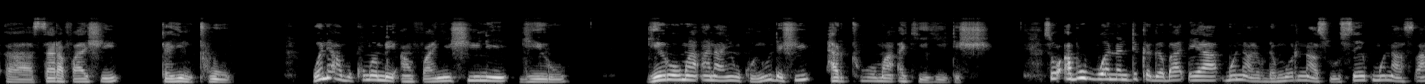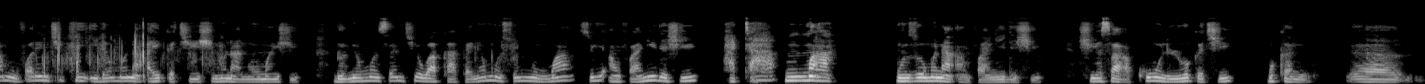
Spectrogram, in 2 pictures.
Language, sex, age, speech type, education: Hausa, male, 30-45, spontaneous, tertiary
